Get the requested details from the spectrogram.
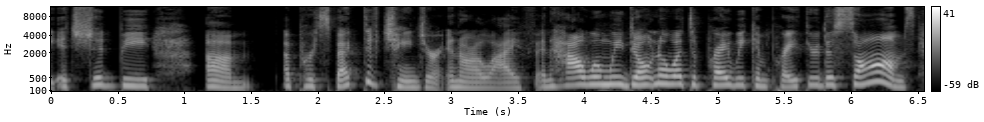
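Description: Speaking at a fairly quick pace with a Southern US accent, the voice carries a bright, sharp, warm, enthusiastic tone and lively intonation in a dry, close sound with no echo. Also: woman. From Arkansas, US. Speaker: author and singer-songwriter. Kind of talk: casual interview chat. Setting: video call.

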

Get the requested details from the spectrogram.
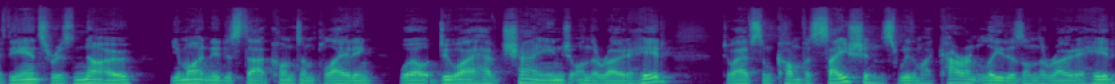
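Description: Using medium pitch and ordinary pitch variation, a man speaks in an Australian accent. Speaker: leadership mentor and podcast host. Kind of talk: motivational talk.

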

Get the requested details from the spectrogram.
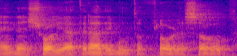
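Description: There is audible room echo around a man's dark, mellow tone. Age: 40s. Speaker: barber and business owner. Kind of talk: casual interview.

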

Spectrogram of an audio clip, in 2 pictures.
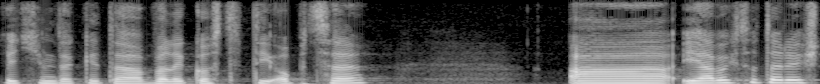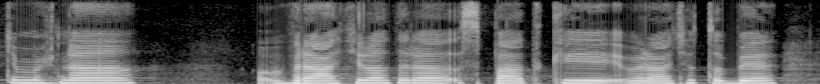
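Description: Fairly high in pitch, a woman speaks at a fairly slow pace in a monotone, flat delivery, recorded dry and close with no echo against a silent, very clean background. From Prague, Czech Republic. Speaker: podcast host. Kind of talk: conversational interview.

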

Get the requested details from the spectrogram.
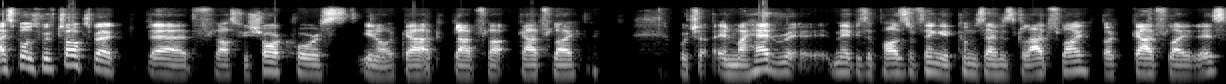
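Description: With an Irish accent, a man talks fairly quickly at a medium pitch with ordinary pitch variation against a quiet background. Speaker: podcast host. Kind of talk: casual chat. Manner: laughs a lot.

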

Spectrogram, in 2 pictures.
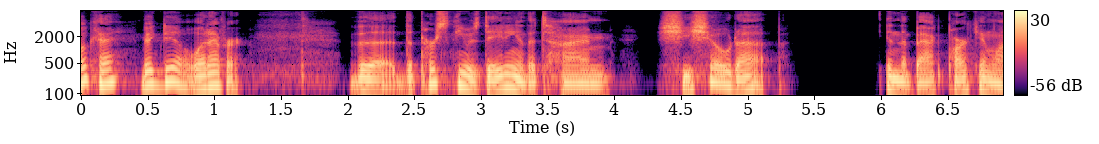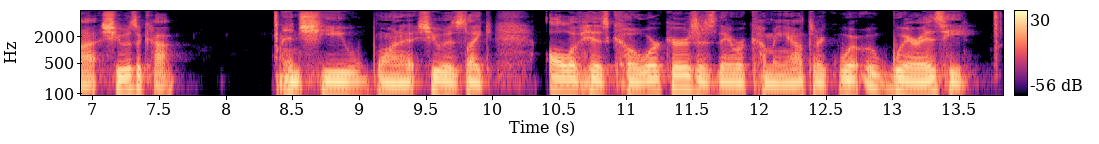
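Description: In an American accent, a man with a plain, everyday voice talks at a moderate pace and fairly low pitch, his intonation lively. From US South. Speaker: podcast host, retired police officer. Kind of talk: casual interview. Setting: recording with a mic in person.

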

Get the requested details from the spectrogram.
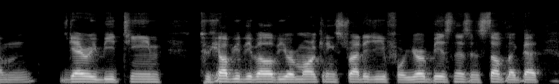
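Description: Over a quiet background, a man talks at a fairly quick pace. His medium-pitched voice is monotone and flat. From Mexico. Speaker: student entrepreneur. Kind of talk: casual chat.

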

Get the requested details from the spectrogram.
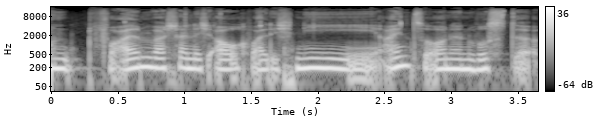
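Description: A woman speaks at a fairly slow pace in a dark, mellow tone. Her voice is somewhat breathy, with monotone, flat intonation. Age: 40s. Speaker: interview guest. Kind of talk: casual interview.

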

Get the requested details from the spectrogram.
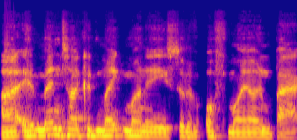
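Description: A man speaks in a London accent at a medium pitch and fairly quick pace, with ordinary pitch variation. The background is quiet. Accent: British English, London. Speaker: author, designer and entrepreneur. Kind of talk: interview.

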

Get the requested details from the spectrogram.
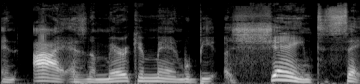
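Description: The pitch varies an ordinary amount. The recording is very clean, with a silent background. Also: man. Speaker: podcast host. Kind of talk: protest speech. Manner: impassioned, urgent; rhythmic, staccato, repetitive.

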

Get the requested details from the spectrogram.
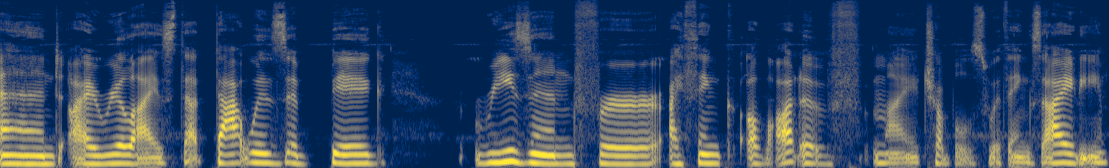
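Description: In a dry, close sound with no echo, a woman speaks at a very slow pace, her medium pitch showing ordinary variation. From Alabama. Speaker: bodywork practitioner. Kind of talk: interview testimony.

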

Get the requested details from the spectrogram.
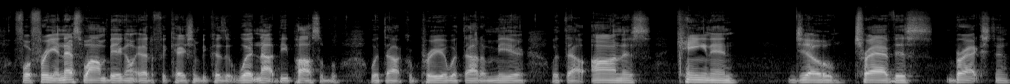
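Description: A man speaks with a North Carolina accent at a moderate pace, his pitch very deep and low and his intonation monotone and flat. The recording is very clean, with a silent background. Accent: North Carolina Southern. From Statesville, North Carolina. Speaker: arts nonprofit founder and artist. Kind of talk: casual interview.

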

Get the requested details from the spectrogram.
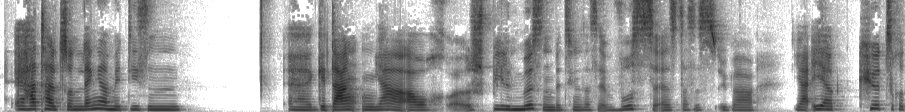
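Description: On a very clean recording with a silent background, a woman talks at a fairly slow pace with ordinary pitch variation. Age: 30s. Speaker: podcast host, personal development coach. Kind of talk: casual personal monologue. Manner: filler-heavy, halting.

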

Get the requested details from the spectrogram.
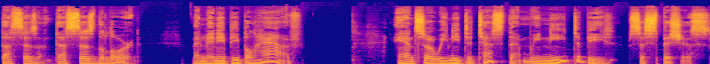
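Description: With an American accent, a somewhat breathy man speaks at a moderate pace with ordinary pitch variation, leaving long, frequent pauses. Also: dry, close sound with no echo, very clean recording, silent background. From US, Wyoming. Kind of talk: podcast interview discussion.

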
